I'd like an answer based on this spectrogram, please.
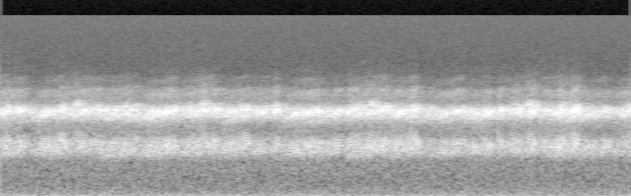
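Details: Many frogs croaking in a spring wetland behind a house, recorded live without looping; a dense, continuous chorus in two steady bands, one high and one lower, with no gaps or other sounds.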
